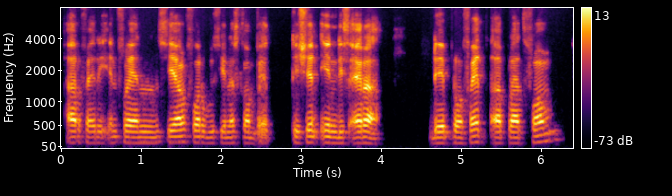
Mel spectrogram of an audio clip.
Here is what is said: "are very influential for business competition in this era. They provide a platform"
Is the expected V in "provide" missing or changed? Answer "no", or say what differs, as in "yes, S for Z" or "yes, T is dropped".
yes, F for V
